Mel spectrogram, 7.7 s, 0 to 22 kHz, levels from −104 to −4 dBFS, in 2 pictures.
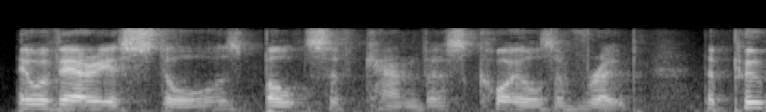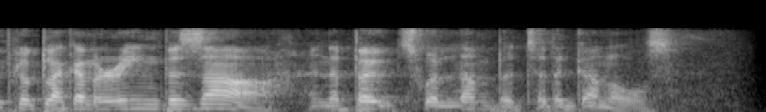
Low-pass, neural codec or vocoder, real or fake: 7.2 kHz; vocoder, 22.05 kHz, 80 mel bands, WaveNeXt; fake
